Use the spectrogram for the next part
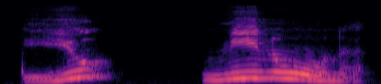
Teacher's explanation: जब भी आप हमजा पर जज्म देखेंगे ना, इस पे झटका होता है। झटका का मतलब आवाज को ठहरना है। जैसे यू मीनून, यू अलग है और मीनूना ए अलग है, इसको झटका कहते हैं।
